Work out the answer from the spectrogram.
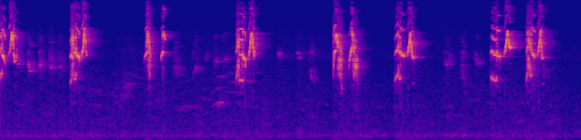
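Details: Caged Oriental magpie-robin, bought three days earlier after not singing for its first owner, gives sharp harsh double bursts roughly once a second with soft notes between. Used to provoke other magpie-robins into singing. Quiet background.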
